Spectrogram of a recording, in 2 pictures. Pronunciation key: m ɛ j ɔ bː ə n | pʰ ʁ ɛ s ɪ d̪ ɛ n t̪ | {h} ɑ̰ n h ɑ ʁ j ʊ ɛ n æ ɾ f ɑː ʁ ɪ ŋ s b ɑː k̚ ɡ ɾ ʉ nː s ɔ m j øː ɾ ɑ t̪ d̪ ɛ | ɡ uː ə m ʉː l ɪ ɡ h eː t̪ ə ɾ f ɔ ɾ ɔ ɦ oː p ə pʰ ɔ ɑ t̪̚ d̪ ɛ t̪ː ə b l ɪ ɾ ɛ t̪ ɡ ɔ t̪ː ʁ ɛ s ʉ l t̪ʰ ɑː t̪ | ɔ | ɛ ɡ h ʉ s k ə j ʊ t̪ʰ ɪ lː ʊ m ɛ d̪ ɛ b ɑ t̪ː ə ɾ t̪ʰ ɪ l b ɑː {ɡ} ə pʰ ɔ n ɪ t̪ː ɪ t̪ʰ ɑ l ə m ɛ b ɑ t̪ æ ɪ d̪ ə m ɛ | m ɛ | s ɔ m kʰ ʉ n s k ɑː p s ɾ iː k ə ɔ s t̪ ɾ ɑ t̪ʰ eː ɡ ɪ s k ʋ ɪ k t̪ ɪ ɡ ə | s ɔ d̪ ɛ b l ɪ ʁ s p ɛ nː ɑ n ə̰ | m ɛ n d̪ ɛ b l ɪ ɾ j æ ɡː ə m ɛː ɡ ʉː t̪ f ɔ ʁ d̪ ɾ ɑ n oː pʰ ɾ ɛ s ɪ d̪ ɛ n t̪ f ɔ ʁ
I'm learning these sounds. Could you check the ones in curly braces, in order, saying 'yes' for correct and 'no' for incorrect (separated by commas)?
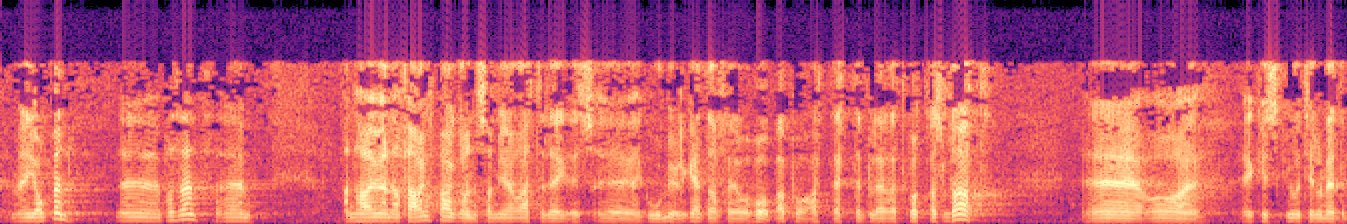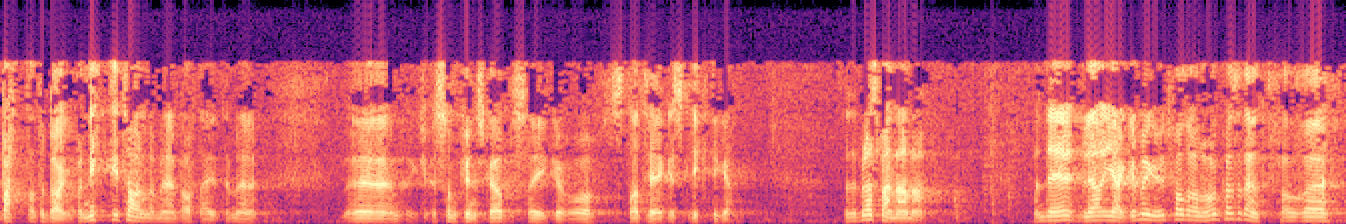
yes, yes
